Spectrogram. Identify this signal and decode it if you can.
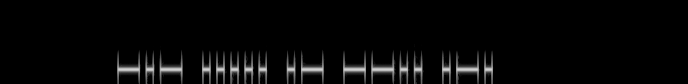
Morse code, heard as a keyed tone, about 17 wpm, 700 Hz. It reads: K5AZR
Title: Call Signs Repeated 2x - 17wpm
